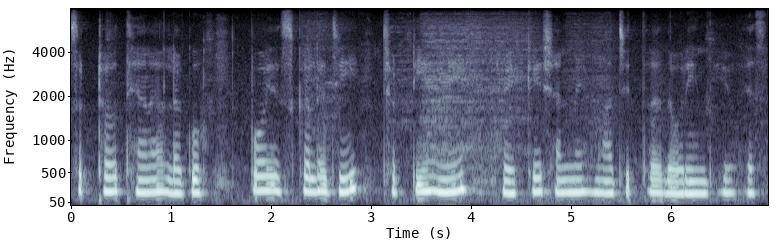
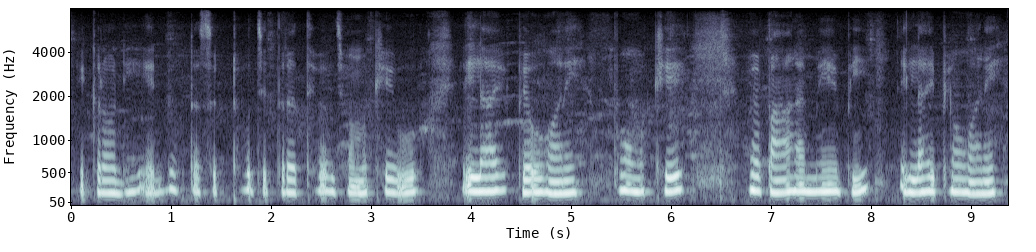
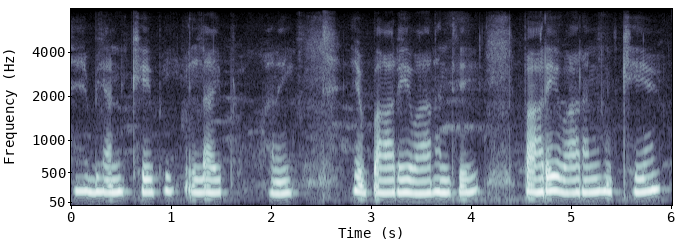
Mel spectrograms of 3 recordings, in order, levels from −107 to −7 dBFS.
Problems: constant background noise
